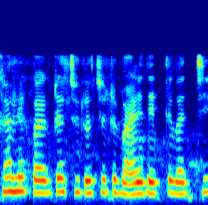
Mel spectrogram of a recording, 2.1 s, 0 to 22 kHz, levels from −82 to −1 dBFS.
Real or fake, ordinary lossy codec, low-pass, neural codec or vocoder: fake; none; 7.2 kHz; codec, 24 kHz, 6 kbps, HILCodec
